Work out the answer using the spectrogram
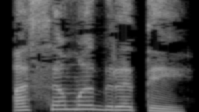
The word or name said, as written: ಅಸಮಗ್ರತೆ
